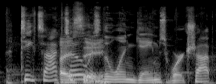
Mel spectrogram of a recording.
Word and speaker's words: Tiktaq'to: noob's guide to tikto this is tikto which is how you would pronounce his name if it was actually Aztec not gor Rock oxy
